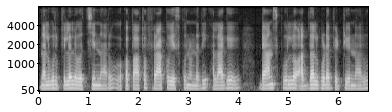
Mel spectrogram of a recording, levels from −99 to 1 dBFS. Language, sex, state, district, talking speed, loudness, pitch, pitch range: Telugu, male, Telangana, Hyderabad, 135 wpm, -19 LUFS, 120 Hz, 120-130 Hz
